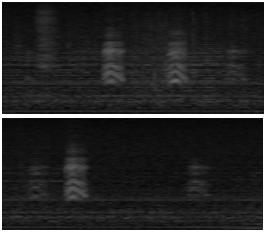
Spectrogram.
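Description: Crows caw in the Metal Gear Solid video game, several harsh calls spaced irregularly over a steady low background hum, moderately loud and with no voices.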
